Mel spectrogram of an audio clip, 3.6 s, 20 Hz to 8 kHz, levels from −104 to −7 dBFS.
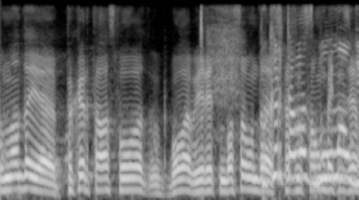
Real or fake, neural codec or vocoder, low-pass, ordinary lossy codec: real; none; 7.2 kHz; none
